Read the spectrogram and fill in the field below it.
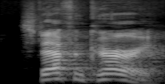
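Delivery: announcing the headline loudly and high; big news reveal; excited. Real, not acted.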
